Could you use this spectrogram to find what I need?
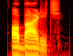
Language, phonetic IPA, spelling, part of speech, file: Polish, [ɔˈbalʲit͡ɕ], obalić, verb, Pl-obalić.ogg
